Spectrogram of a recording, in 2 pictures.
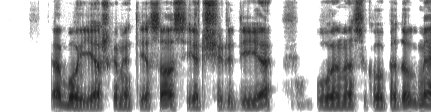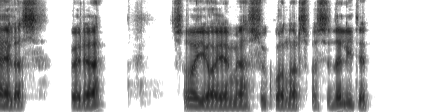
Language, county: Lithuanian, Klaipėda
